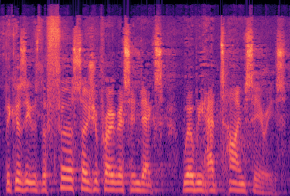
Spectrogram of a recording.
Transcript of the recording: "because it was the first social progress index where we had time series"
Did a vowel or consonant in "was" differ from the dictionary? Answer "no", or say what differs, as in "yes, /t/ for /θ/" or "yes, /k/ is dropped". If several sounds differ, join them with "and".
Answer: no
